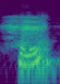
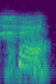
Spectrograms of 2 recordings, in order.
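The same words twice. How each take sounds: First: The throat friction is light and soft. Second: The throat friction is strong and raspy. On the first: "make it just light like a hey" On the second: "more gunk in your throat"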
